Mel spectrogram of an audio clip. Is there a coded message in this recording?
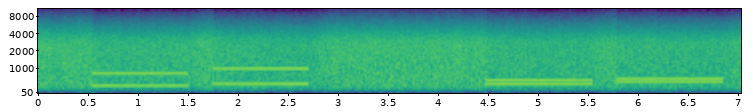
Yes: aircraft SELCAL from 0.5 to 6.8 s, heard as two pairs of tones, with heavy radio static. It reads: AK-CM CF-EG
